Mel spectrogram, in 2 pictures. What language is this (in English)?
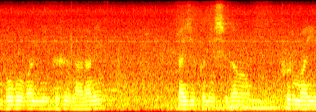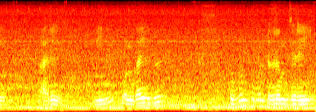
Bodo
